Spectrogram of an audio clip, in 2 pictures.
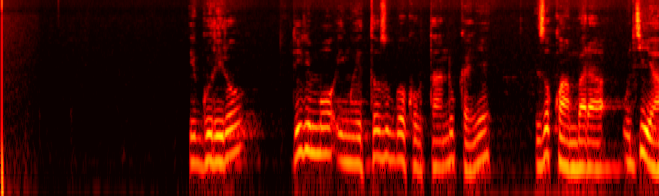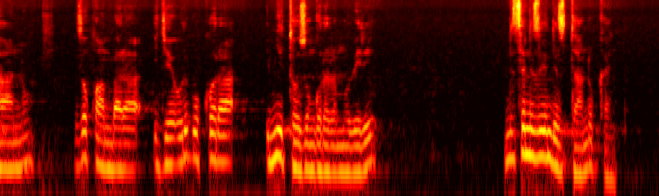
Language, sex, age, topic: Kinyarwanda, male, 18-24, finance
